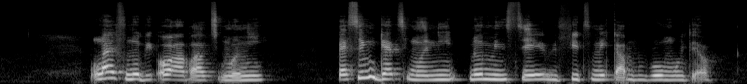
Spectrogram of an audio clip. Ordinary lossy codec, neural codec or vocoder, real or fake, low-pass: none; codec, 44.1 kHz, 2.6 kbps, DAC; fake; 19.8 kHz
